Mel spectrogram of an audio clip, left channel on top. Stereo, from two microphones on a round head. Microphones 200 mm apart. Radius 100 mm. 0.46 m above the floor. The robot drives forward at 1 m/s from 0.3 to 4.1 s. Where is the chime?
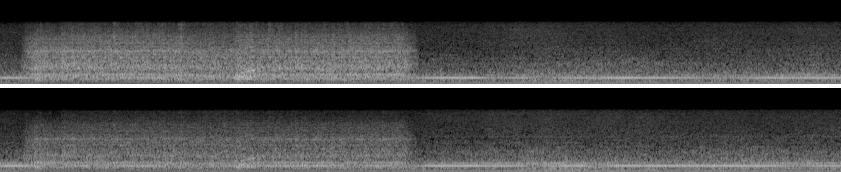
No chime in this recording.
